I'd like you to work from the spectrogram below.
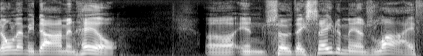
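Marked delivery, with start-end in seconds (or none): none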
